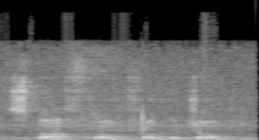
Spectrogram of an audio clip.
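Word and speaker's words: Spa-Francorchamps: so this is in Spa FR fron Chom as they apparently it's pronounced in Belgium beautiful place up in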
